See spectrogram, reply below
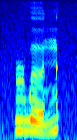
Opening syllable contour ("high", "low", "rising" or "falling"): low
